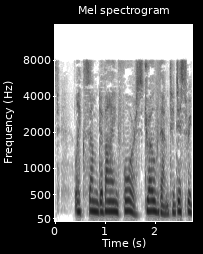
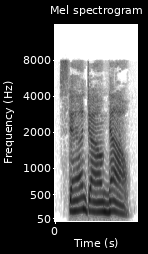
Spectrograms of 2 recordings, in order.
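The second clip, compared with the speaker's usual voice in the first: slow, loud amplified command; loudspeaker voice; 5 dB louder, much slower than usual. A narrator's reading. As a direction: boom it over a loudspeaker. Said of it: "over a loudspeaker".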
